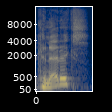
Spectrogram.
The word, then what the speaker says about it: KNETX: we're about a year old so is it kinetics yeah okay good because I didn't know how to pronounce this and I'm I was like watching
